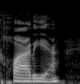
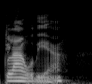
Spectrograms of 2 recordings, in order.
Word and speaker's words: Claudia: And even saying my name in Spanish, saying Mexico in Spanish. When I introduced myself, I used to be like Claudia, and now it's Claudia. That's my name, and that's how you pronounce my name.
